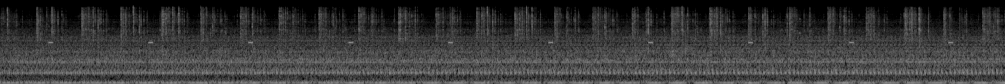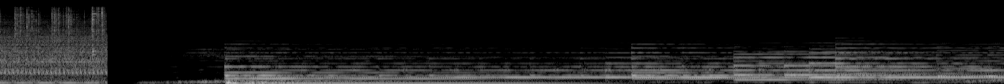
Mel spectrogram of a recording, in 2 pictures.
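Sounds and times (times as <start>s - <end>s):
steady hum: 0.0s - 11.1s
film projector clatter: 0.0s - 11.2s.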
